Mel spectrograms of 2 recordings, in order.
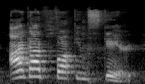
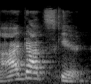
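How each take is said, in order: First: "I got fucking scared" punched louder and higher; emphatic repeat. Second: Said in the usual way. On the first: Real, not acted. Storyteller admitting she got scared, "fucking scared" loudly stressed. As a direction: hit "fucking scared" hard, raised in pitch and volume.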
